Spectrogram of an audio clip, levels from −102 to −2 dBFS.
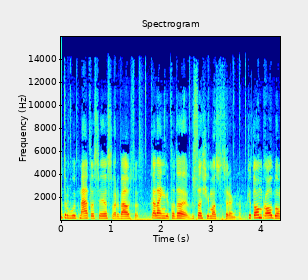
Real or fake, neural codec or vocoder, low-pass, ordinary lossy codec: fake; autoencoder, 48 kHz, 32 numbers a frame, DAC-VAE, trained on Japanese speech; 14.4 kHz; MP3, 64 kbps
